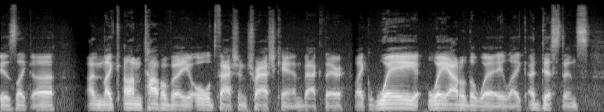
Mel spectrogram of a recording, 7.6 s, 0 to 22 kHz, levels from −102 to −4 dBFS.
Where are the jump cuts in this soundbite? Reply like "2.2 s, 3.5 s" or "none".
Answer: 4.4 s

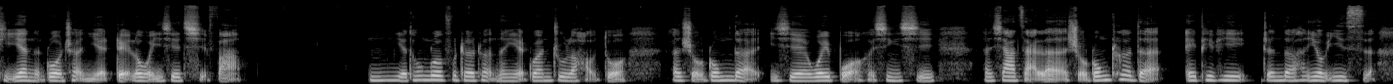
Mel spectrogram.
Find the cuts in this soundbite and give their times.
12.6 s

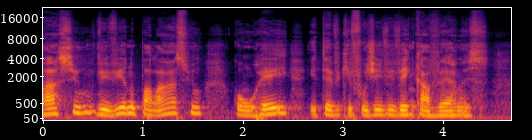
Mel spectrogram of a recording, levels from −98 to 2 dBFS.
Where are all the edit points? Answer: none

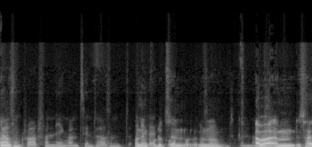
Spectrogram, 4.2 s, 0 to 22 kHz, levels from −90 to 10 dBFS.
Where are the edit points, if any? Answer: 1.8 s

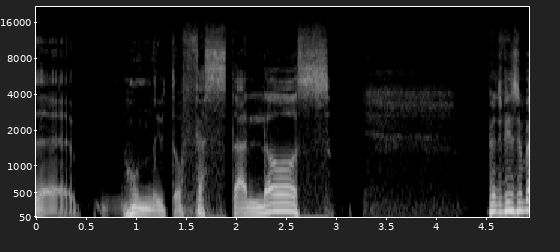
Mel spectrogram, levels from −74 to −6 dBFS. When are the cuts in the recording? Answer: none

